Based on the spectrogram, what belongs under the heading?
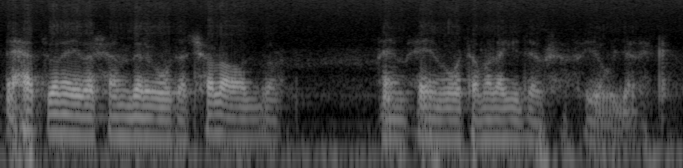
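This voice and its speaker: Gravelly older man reminiscing, tinny recording. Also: low-pitched, fairly even intonation. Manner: plain-spoken storytelling, repeating phrases for weight. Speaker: interviewee recalling village life. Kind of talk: oral history reminiscence. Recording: tinny lo-fi recording with faint hiss.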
